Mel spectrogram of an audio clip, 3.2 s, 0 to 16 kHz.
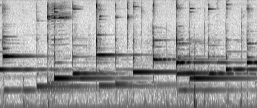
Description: Speeldoosje_1.wav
